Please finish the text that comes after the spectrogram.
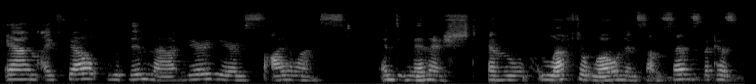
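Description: A woman's voice: mid-range voice, steady tone. Earnest woman in a roomy, echoing space. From born outside the US, adopted into America. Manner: earnest, deliberate phrasing with pauses. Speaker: podcast host sharing her experience as an adoptive mother. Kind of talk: reflective conversational talk on a livestream.

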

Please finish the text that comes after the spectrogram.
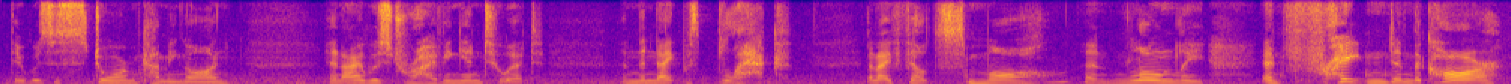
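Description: A woman's voice: medium pitch, a little slow, darkish tone, close to an everyday voice. An actress playing a nervous young woman who tells her own tale of driving alone at night in an old radio thriller. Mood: frightened. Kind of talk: old-time radio thriller acting, first-person narration. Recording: noisy old radio drama recording.

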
